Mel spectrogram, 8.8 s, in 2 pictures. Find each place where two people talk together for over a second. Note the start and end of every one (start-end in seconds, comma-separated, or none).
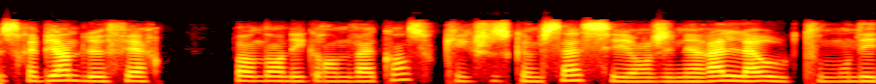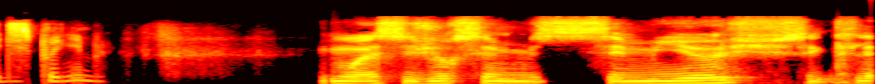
none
